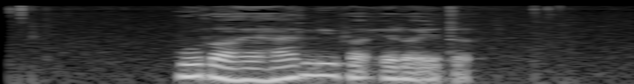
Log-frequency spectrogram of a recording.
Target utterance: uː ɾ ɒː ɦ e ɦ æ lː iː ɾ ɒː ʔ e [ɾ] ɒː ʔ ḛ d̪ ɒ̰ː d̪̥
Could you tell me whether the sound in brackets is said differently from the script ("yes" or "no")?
no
